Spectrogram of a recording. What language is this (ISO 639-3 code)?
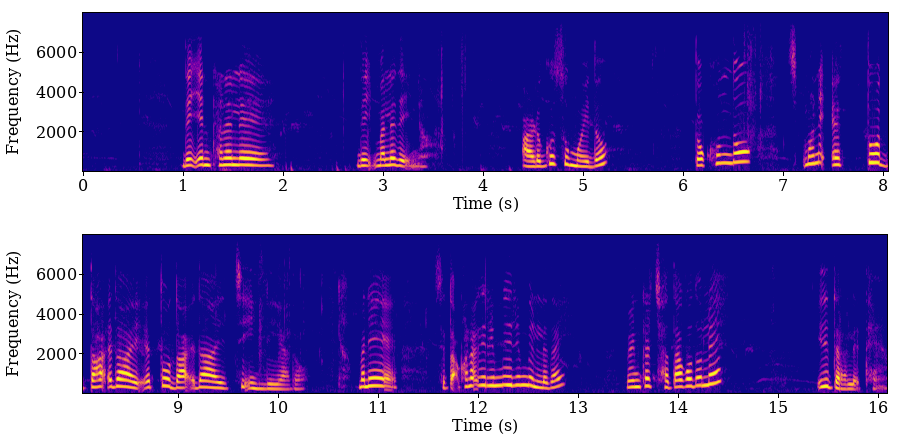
sat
